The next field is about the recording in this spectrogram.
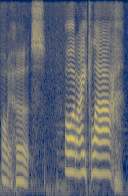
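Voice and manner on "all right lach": very loud, high, put-on Liverpool Scouse accent. After saying the Scouse accent hurts to hear, the speaker does one: Scouse accent. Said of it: "but Scouse accent".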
